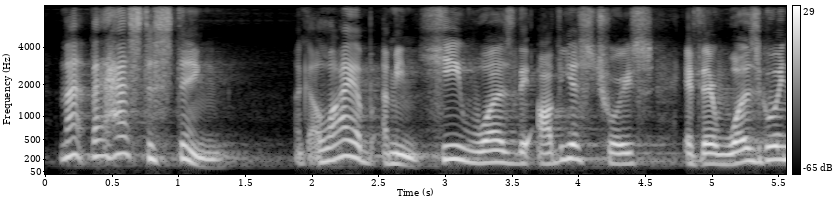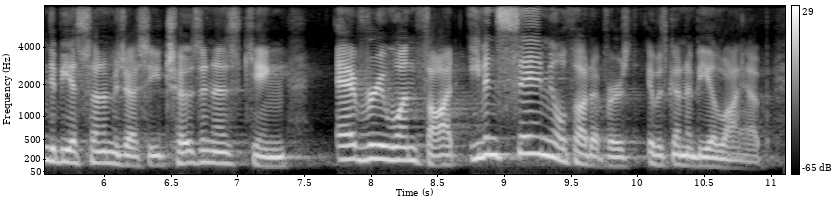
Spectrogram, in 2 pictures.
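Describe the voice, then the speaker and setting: A man preaches a sermon in a church hall, his fairly high voice rising and falling with lively movement. He reads scripture and talks it through in a casual way, sometimes acting out the characters' lines. A long reverb hangs around every word. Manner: reads scripture aloud and explains it conversationally; animated, acts out characters' lines. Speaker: pastor.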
